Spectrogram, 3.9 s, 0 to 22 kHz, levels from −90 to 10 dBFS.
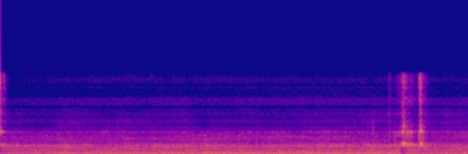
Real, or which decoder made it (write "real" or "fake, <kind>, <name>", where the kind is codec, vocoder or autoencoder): fake, codec, SNAC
